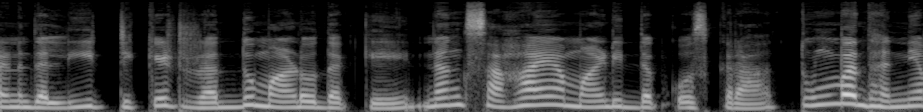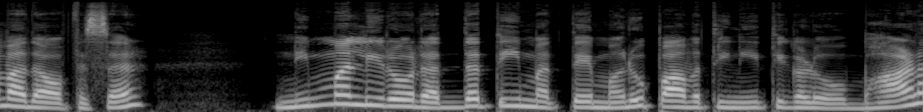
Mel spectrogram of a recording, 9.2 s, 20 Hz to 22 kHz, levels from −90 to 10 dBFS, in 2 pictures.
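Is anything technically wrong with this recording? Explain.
No, there's nothing technically wrong here, and this speech comes across without any fault to point to.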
